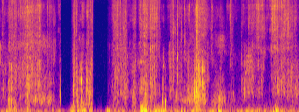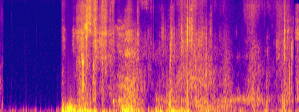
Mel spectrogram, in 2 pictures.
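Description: Loud, steady rush of water flowing at a reservoir, with a broad hissing texture, cutting out briefly a couple of times, including a full second of silence midway, before surging back just as strongly.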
